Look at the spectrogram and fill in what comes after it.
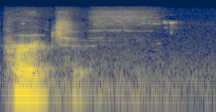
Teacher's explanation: the stress is in the first syllable, and the second syllable is pronounced chess.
